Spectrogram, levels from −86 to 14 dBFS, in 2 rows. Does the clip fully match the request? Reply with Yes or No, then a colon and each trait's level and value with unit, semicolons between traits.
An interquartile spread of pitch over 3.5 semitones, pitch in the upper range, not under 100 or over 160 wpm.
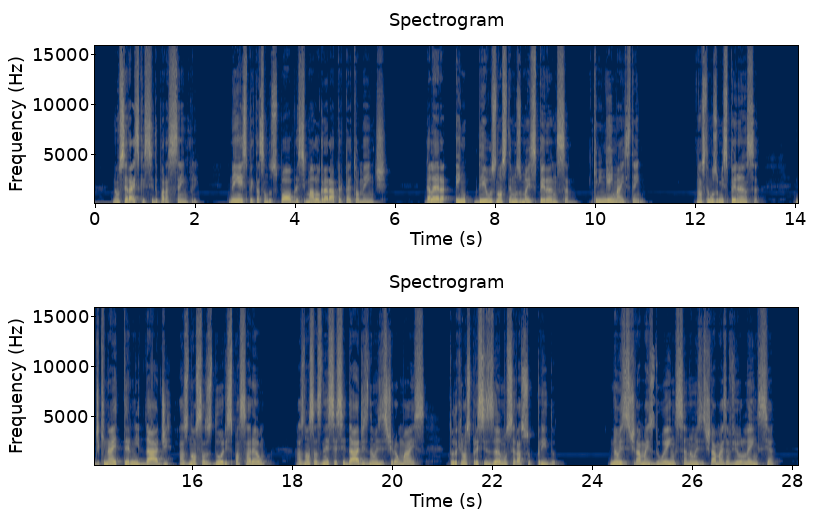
No: average, 4.0 semitones; low, 130 Hz; average, 125 wpm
